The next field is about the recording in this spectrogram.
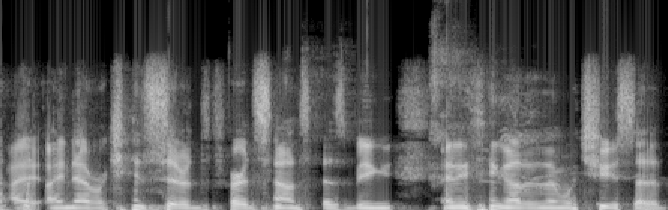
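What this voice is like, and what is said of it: Usual voice. Nothing is said of it.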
